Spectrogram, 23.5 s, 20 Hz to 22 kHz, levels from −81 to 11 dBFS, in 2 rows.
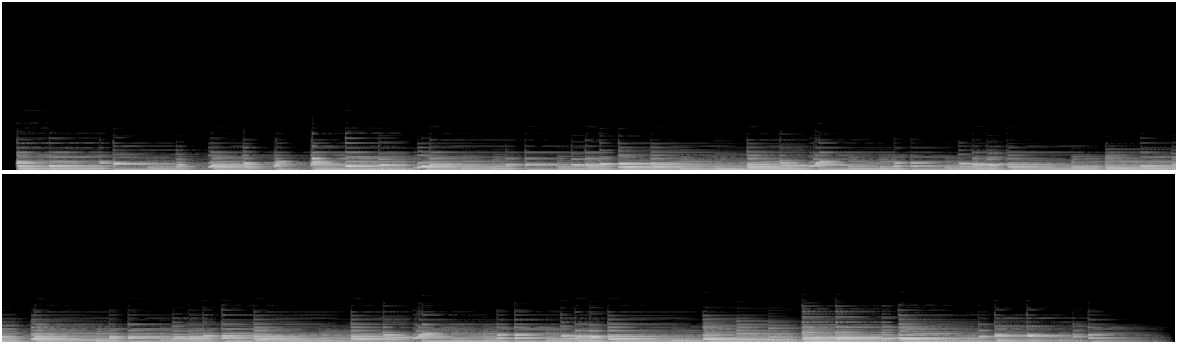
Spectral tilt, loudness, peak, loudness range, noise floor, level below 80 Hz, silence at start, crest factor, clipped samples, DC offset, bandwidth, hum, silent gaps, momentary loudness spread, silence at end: -12 dB/octave; -18 LUFS; -2 dBFS; 3 LU; -39 dBFS; -34 dBFS; 0.15 s; 14 dB; under 0.1%; under 0.1%; 4.5 kHz; none; none; 7 LU; 0.25 s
